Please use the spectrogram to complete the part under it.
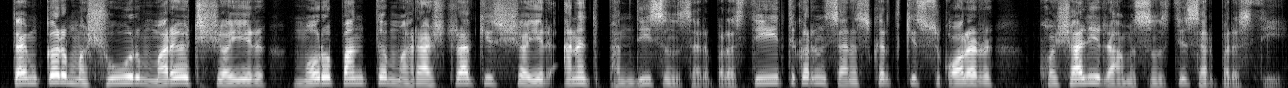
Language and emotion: Kashmiri, neutral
